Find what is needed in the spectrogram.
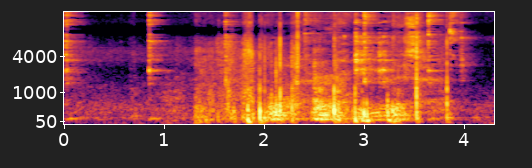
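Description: Metal fork clinking and scraping on a ceramic dinner plate. From about a second and a half in, it is mixed with a dense run of irregular clicks and rubbing as fingers handle the phone over its microphone.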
